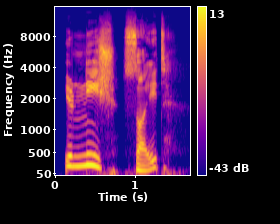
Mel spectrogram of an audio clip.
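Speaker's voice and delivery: terrible put-on English accent, high-pitched. Saying a phrase the way people in England and Australia would, terrible English-style accent. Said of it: "that's a terrible accent".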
